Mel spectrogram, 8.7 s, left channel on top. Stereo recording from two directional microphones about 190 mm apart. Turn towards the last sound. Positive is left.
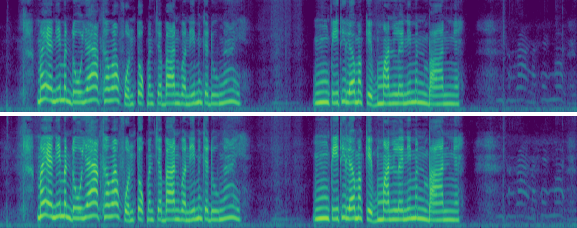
turn(degrees=0)  # may be behind; listen again after turning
